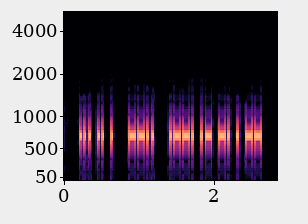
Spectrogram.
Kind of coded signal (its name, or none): Morse code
